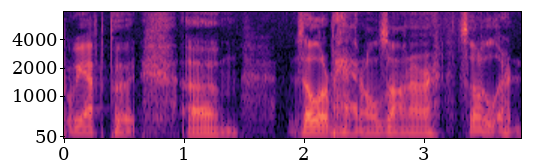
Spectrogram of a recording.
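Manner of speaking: a genteel Southern president voice that slides toward Clinton; mock folksy Southern politician; Carter impression. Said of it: "is that Clinton?".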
